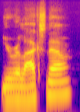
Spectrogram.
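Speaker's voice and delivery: low, soft private question; hushed imitation of a whispered check-in; retold whisper. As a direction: ask it quietly, just for one listener. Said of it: "he whispers".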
